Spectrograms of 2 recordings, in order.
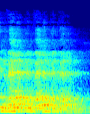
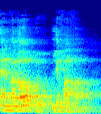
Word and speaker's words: envelope: यूज हुआ है एनवलप्स, इसको हम गलत प्रोनाउंस करते हैं आमतौर पर 99% लोग एनवेलप एनवेलप एनवेलप। वर्ब जब होता है तो ये एनवेलप होता है, जब ये नाउन है जैसे यहां नाउन है तो एनवलप लिफाफा, लिटिल रेड एनवलप्स, छोटे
